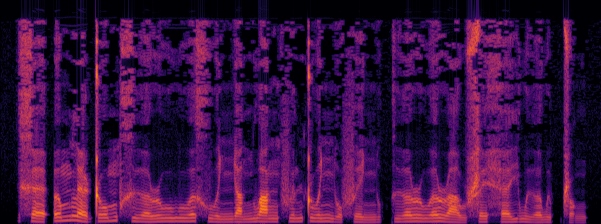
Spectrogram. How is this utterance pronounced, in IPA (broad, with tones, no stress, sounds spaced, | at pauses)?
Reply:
x ɛ˨˩˨ ʔ ə˧˥ m l ɛ˨˩˨ ʈ o˧˥ m x ɨ˨˩ ə̯ ɹ u˧ w u˧˥ ə̯ x u˨˩ ə̯ ɲ a˨˩˦ n w a˧ ŋ f ɨ˧˥ n ʈ u˧˥ ə̯ ɲ o˨˩˨ f e˨˩ ɲ u˨˩˨ k ɨ˧˥ ə̯ ɹ u˧˥ ə̯ ɹ a˨˩ w ʂ e˧ h ɛ˧˥ j w ɨ˨˩˦ ə̯ w ɨ˨˩ p̚ ʂ ɔ˨˩ ŋ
